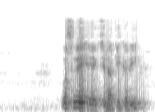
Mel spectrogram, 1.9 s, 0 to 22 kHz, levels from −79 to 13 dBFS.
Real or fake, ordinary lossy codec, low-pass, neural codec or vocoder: real; AAC, 32 kbps; 10.8 kHz; none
